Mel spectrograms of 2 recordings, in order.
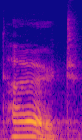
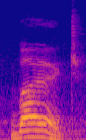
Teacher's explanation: থার্ড, গলা থেকে আসছে। বার্ড, গলা থেকে আসছে, এবং সাউন্ডগুলো লম্বা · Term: লং আ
